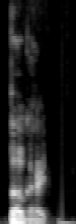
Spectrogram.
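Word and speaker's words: Boggart: it's a it's a bogit yeah Bogart like Humphrey yeah yeah RIT's with their stupid pronunciation there is an R in their back so you should use that are mmm I'm pretty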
